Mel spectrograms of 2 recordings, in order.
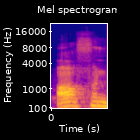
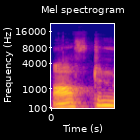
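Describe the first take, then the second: First: The t sound is left out entirely. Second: The t sound is pronounced in the middle. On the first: "दोस्तों ऑफन में टी silent है।" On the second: "इसको वैसे तो ऑफ्टन भी पढ़ा जाता है"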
